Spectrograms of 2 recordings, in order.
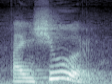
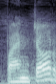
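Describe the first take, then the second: First: The middle consonant is an 'sh' sound. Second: The middle consonant is a 'ch' sound.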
